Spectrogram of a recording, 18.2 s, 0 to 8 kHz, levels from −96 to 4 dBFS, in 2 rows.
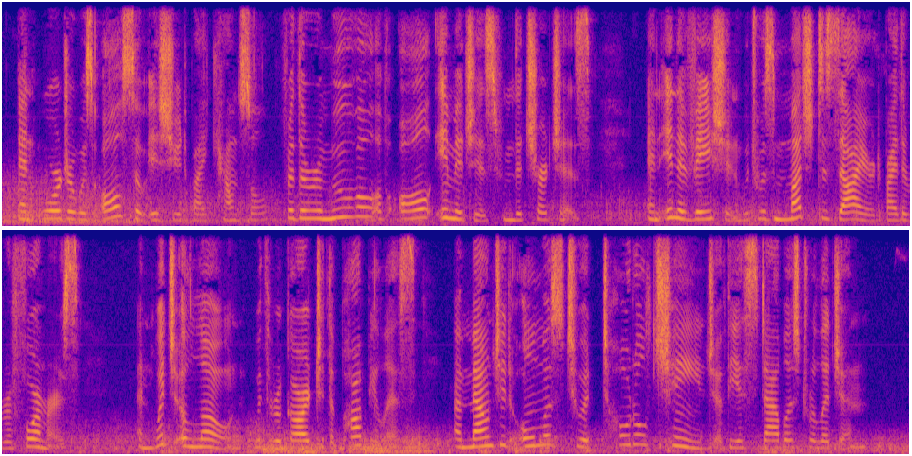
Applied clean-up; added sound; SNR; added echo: none; Thunder; 13 dB; none.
